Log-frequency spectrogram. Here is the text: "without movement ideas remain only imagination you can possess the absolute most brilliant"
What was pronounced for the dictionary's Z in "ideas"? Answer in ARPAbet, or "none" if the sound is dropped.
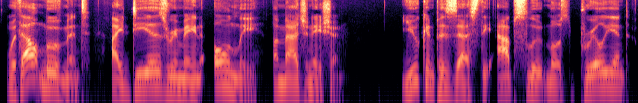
Z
